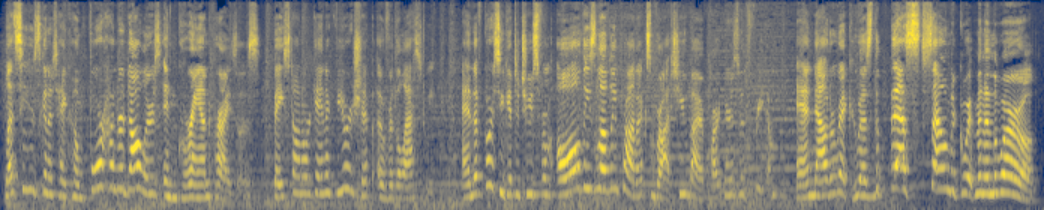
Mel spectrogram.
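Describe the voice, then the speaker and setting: A woman with a high, lively voice hosts an online show in a bubbly, playful manner. Her pitch swings up and down as she talks. Music runs clearly in the background. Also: moderate pace, few pauses. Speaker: host. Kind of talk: casual online show hosting.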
